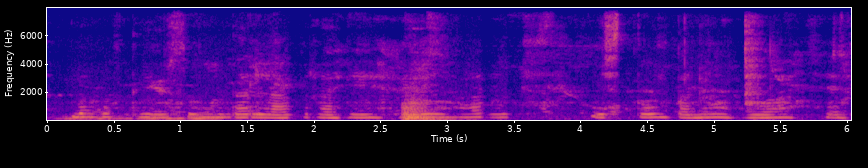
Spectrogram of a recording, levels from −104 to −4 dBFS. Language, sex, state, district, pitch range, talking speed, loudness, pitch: Hindi, female, Maharashtra, Pune, 200-220 Hz, 120 wpm, -48 LUFS, 210 Hz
